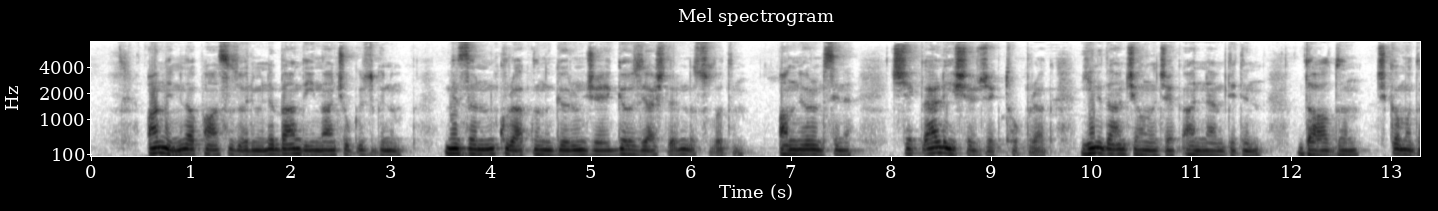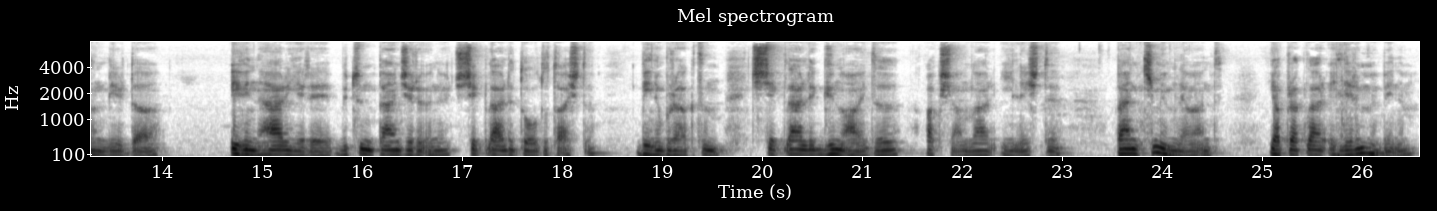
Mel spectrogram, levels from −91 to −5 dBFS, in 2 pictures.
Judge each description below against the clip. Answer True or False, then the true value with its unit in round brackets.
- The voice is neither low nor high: False (105 Hz)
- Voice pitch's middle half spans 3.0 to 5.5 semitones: False (2.6 semitones)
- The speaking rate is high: False (115 wpm)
